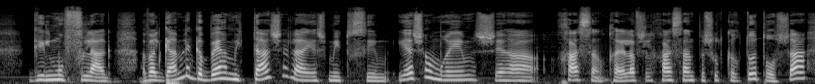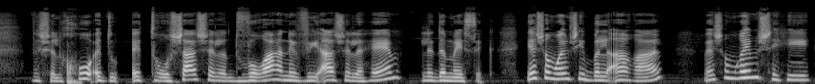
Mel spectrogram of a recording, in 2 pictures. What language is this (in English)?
Hebrew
